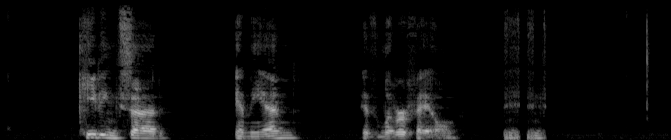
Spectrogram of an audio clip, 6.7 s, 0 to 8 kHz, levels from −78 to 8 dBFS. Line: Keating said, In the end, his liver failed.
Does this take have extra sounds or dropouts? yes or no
yes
